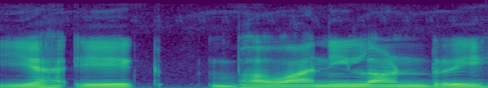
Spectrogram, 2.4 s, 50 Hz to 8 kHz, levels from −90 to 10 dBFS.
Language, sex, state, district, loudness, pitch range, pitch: Hindi, male, Chhattisgarh, Raigarh, -16 LUFS, 125-135 Hz, 130 Hz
